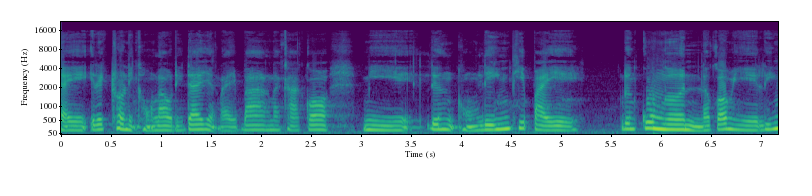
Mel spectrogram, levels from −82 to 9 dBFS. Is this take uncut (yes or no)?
yes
